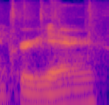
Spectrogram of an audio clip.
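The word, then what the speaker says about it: Gruyère: Yeah, Gruyere.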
